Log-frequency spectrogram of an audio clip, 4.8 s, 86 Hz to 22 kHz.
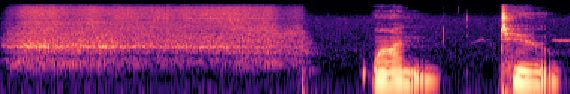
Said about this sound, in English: Slow, steady breathing. 1, 2, 3. Inhale.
